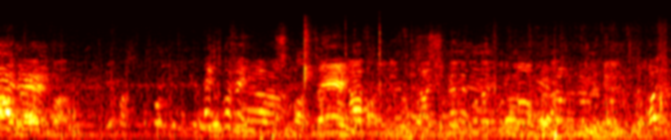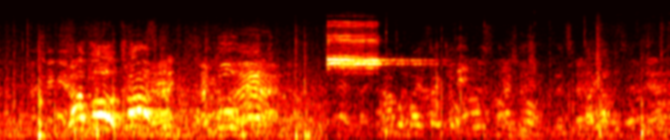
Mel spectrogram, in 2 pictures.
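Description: Players shout and call out to each other across an open field.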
